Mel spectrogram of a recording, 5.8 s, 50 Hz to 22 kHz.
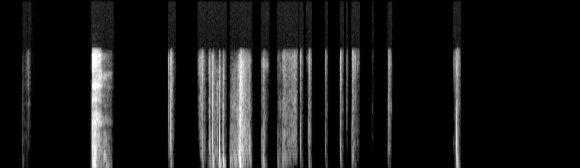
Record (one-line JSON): {"cough_length": "5.8 s", "cough_amplitude": 9189, "cough_signal_mean_std_ratio": 0.16, "survey_phase": "alpha (2021-03-01 to 2021-08-12)", "age": "65+", "gender": "Male", "wearing_mask": "No", "symptom_none": true, "smoker_status": "Never smoked", "respiratory_condition_asthma": false, "respiratory_condition_other": false, "recruitment_source": "REACT", "submission_delay": "3 days", "covid_test_result": "Negative", "covid_test_method": "RT-qPCR"}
